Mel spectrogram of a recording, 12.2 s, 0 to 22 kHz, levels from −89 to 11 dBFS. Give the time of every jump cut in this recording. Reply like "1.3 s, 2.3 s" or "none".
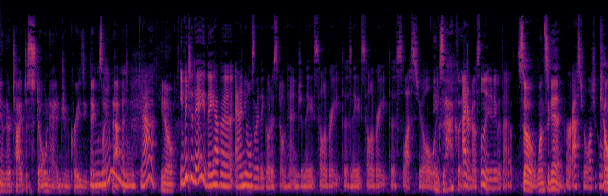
5.0 s, 7.0 s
